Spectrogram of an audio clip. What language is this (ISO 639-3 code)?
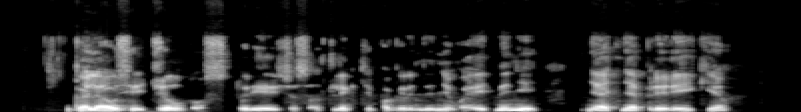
lit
